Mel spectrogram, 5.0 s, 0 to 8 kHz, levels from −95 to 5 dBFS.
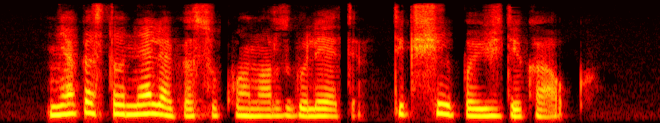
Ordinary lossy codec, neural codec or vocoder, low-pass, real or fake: AAC, 32 kbps; vocoder, 22.05 kHz, 80 mel bands, WaveNeXt; 7.2 kHz; fake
